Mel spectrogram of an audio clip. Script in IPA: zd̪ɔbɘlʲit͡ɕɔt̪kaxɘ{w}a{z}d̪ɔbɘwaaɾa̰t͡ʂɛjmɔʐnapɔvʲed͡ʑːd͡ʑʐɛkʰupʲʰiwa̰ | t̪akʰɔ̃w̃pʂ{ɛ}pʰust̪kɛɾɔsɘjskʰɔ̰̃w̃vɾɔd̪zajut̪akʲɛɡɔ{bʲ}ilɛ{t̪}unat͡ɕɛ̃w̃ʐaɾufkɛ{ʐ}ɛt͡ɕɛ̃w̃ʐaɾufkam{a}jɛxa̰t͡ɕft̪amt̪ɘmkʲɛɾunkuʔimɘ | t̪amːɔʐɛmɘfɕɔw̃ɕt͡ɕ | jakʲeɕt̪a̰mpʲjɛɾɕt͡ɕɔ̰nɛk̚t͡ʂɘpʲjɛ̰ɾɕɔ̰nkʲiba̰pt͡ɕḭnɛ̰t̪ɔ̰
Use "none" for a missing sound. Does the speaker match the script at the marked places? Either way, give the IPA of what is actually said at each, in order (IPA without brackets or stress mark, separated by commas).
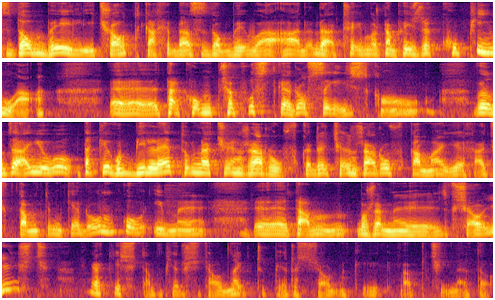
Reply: b, z, ɛ, bʲ, t̪, ʐ, a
